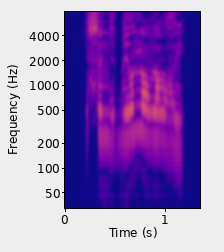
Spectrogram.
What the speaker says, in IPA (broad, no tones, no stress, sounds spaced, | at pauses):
s ʉ n e̤ b e o̯ n ɔ β ʉ lˠ a̤ j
